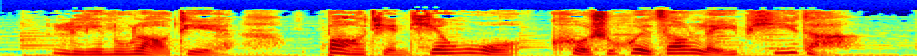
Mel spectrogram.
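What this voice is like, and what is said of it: Quiet, hushed speech. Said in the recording (Chinese): “小声的说”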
